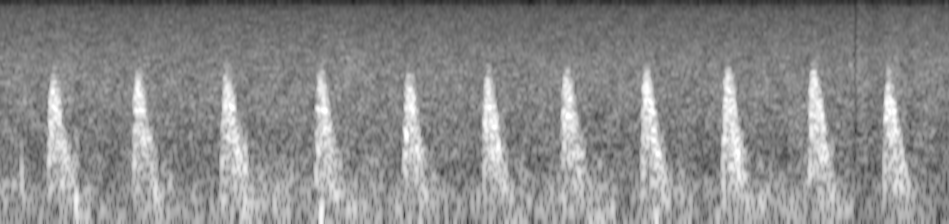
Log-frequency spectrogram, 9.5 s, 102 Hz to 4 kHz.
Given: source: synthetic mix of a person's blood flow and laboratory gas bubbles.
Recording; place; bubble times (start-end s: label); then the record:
Doppler ultrasound of blood flow; subclavian vein
0.21-0.32 s: bubbles
From the record:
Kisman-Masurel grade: 111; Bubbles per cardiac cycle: 1 to 2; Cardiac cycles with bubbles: 1 to 10%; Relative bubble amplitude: barely perceptible (0.100 to 0.250); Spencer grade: 1 (occasional bubble signal discernible with the cardiac motion signal, with majority of cardiac periods free of bubbles); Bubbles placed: anywhere in the cardiac cycle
